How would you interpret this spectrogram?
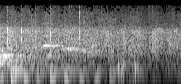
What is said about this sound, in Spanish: Vamos a darle otra ofrenda de palmas a nuestro Dios.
